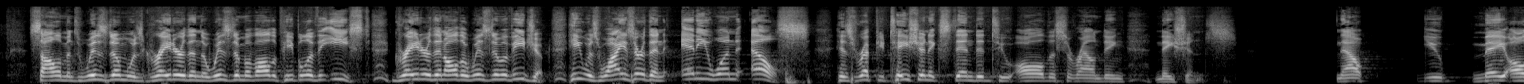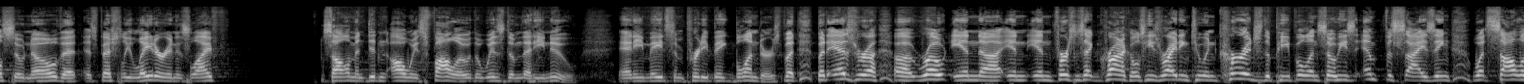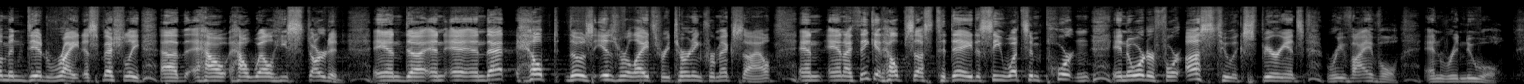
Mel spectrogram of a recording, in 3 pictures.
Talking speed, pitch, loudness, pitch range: 170 wpm, 190 Hz, -17 LUFS, 170-215 Hz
